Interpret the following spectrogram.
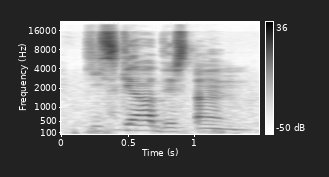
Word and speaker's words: Giscard d'Estaing: Thank you for that pronunciation guide, Jackie. Yeah, that was Giscard d'Estaing.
